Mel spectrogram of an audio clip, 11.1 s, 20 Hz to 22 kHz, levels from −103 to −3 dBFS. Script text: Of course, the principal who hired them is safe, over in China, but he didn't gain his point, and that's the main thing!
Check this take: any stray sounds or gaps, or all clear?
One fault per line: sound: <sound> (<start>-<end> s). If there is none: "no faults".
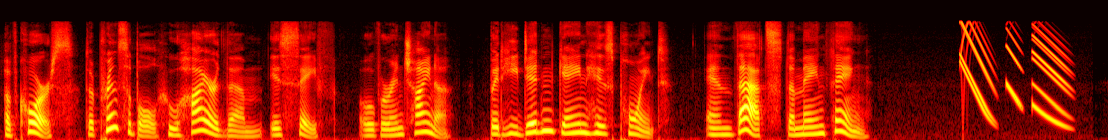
sound: chirp (9.6-10.8 s)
